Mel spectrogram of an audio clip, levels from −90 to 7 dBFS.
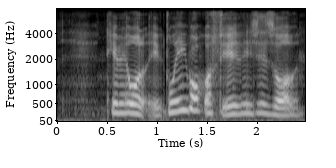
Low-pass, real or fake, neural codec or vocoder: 7.2 kHz; fake; autoencoder, 22.05 kHz, a latent of 192 numbers a frame, VITS, trained on many speakers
